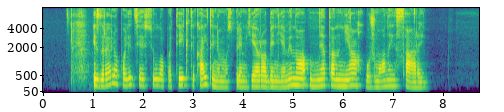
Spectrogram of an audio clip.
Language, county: Lithuanian, Klaipėda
